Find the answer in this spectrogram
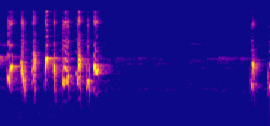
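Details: A territorial local stripe-throated bulbul, singing in a way used as a lure call, gives a quick burst of bubbly, chattering notes for over a second; after a pause, two more short phrases begin.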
